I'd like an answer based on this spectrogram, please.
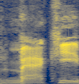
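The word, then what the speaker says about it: Maqui: Mackie plus and you it's a funny word you spell it m a like apple Q like Queen I M A Q UI I left out the U M A Q UI Mackie plus it's a liquid I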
